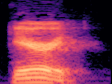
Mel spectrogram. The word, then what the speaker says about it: Gerry: Gerry.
